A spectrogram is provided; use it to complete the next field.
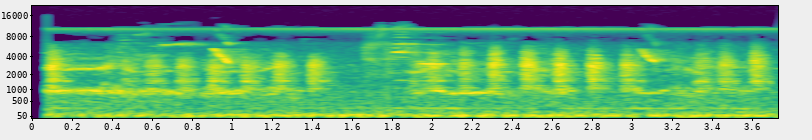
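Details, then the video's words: A great blue heron chick begs its mother for food with a fast, harsh clacking series of about four or five notes per second, over a steady high whine and low rumble; the chick lunges at her neck or bill. "Great blue heron chick crying for lunch"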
